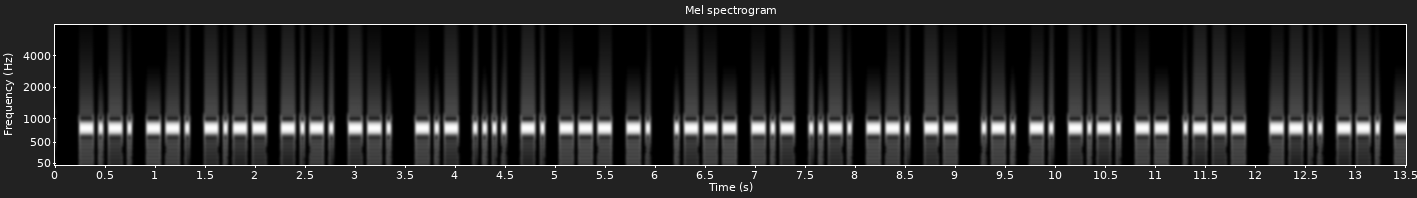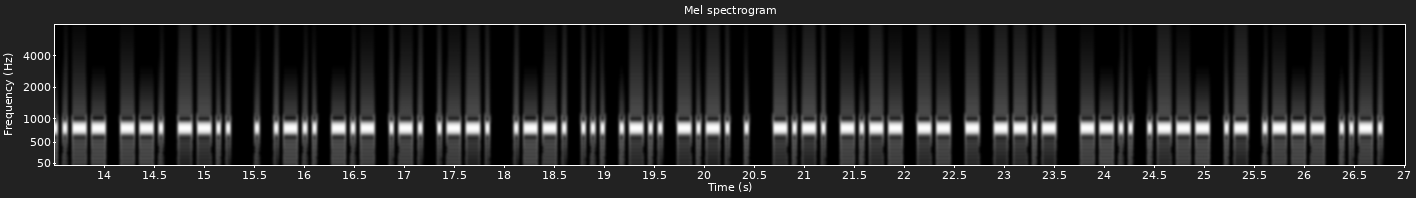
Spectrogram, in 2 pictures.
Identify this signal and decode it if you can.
Morse code, heard as a keyed tone, about 25 wpm, 800 Hz. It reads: CGYCG KHNON JKFGM RNCMJ ZGYGZ ELKRP PSLCE CYMTQ ZJAJF
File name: Morse / ltr-25wpm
